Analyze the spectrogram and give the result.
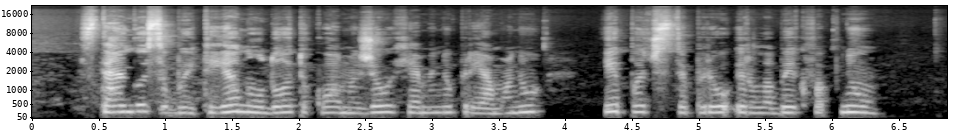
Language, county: Lithuanian, Alytus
